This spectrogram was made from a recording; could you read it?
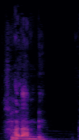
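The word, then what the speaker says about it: Harambe: No sé si se pronuncia así, pero jarambí Jarambe. Jarambe. – Es el gorila. Ok, ajá, correcto.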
